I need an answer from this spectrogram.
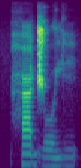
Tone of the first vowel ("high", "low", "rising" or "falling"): high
